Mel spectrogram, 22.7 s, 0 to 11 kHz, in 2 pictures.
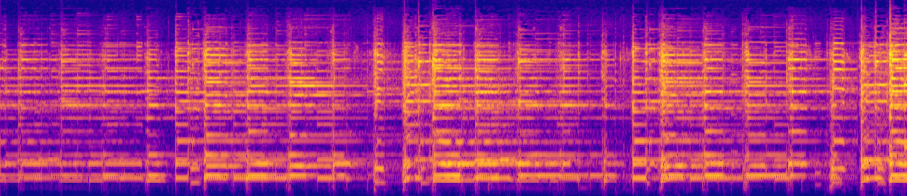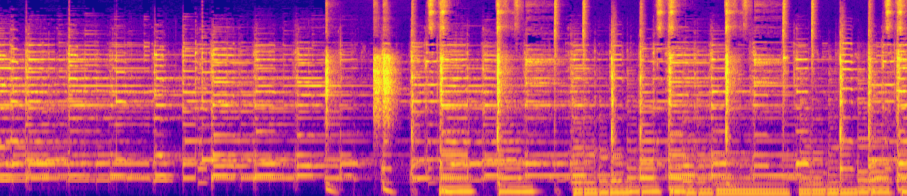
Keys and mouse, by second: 16.4 space, 20.9 double click.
